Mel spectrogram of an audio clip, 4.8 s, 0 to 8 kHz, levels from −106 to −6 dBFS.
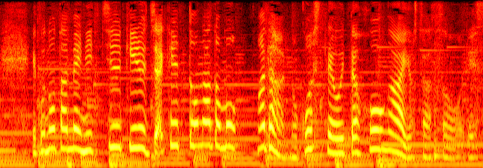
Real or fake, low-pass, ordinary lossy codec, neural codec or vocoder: real; none; none; none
